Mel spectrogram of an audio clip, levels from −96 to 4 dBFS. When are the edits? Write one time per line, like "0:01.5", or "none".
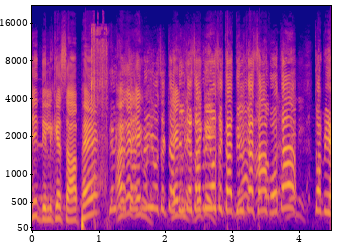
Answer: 0:01.1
